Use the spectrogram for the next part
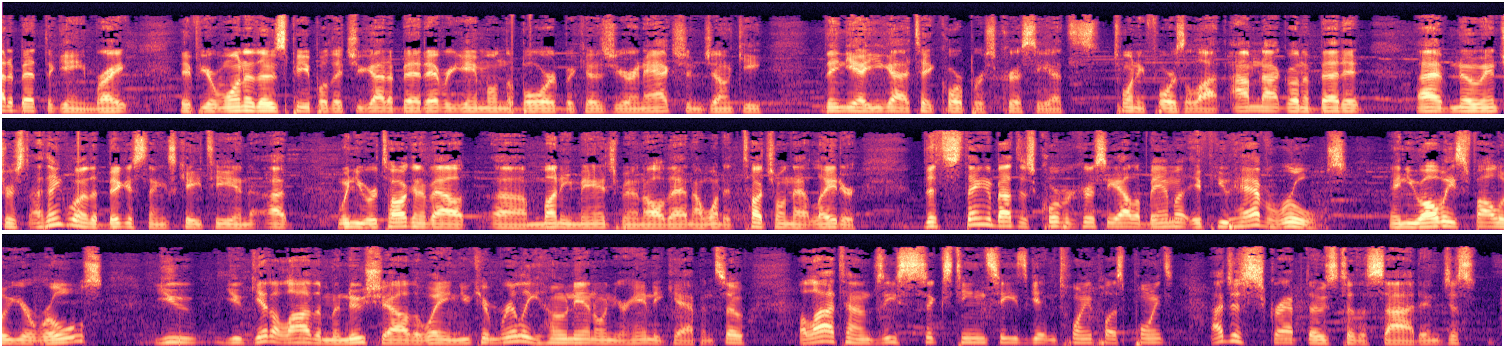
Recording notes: "Live" from #SteinersPub in Las Vegas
